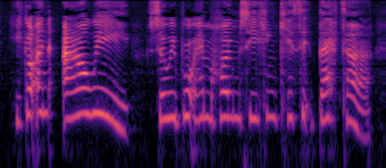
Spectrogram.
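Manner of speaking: put-on high, loud toddler voice; beaming child. A narrator's reading. Little boy telling his papa to kiss the hero better, high and beaming. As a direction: explain it sweetly like a three-year-old. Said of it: "explains with a beaming smile".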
